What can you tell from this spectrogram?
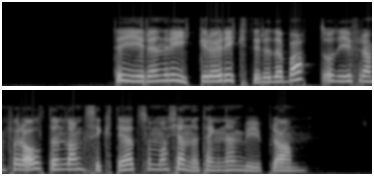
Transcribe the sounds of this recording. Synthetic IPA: d̪̥eːjiːɾeːnɾiːkəɾoːɾɪkt̪ɪəɾəd̪ɛbɑt̪ʰoːd̪eːjiːɾfɾɛmfɔɾɑlt̪̚ɛnlɑŋsɪkt̪ɪheːt̪sɔmmoːçɛnət̪ʰɛŋnəeːnbyːpʰlɑːn

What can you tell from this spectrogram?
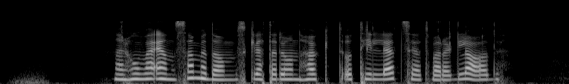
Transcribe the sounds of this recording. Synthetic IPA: næɾɦʊnvaɾʔɛnsamːɛd̪ɔmskɾat̪ːad̪əhʊnɦœkt̪ʰɔt̪ʰɪlːɛːt̪sɛjat̪vɑːɾaɡlɑːd̪

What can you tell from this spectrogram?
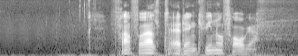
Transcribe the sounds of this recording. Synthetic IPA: fɾa̰mfœɾalt̪ʰæ̰ɖɛːnkʰvɪnːʊfɾoːɡa

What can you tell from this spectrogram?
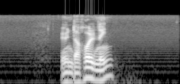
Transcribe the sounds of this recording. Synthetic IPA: ʉnd̪əʁhɔld̪nɪŋ

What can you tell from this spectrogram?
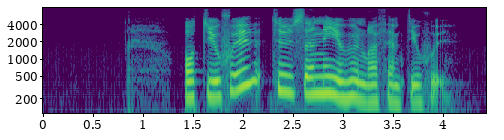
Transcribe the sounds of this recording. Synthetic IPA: ɔt̪ːɪʊɧʉ̟ːt̪ʰʉ̟ːsənːiːʊɦɵnd̪ɾafɛmt̪ɪʊɧʉ̟̰ː

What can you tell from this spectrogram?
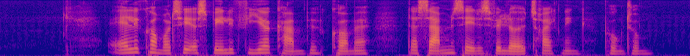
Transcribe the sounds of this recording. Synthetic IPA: ʔæləkʰɒ̽m̰ɐt͡sʰe̝læsb̥e̝ləfiːɐkʰɑ̈mb̥əkʰɒ̽mæ | d̥ɑ̈sɑ̈mn̩sed̥əsʋe̝lɒ̽ðˠt͡sʰʁaɡ̥ne̝ŋpʰɔ̽ŋt͡sʰɔ̽m

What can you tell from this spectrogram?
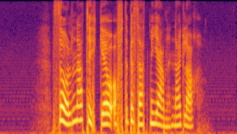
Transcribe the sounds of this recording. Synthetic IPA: soːln̩æːʁt̪ʰʏkəoːʔɔft̪əbəsɑt̪meːjæʁnnɑɡlɑʁ

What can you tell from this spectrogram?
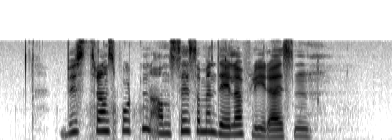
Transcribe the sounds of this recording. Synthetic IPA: bʉst̪ʰɾɑnspɔʈɳ̩ɑ̰nseːsɔmeːnd̪eːlɑːʋflyːɾæɪsn̩

